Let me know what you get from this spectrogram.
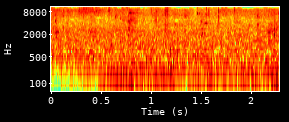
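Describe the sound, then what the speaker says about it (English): Low, steady wind buffets a microphone outdoors in New York City, a muffled rumbling roar with no voices. "since it's windy and I don't have a microphone"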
